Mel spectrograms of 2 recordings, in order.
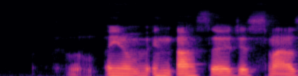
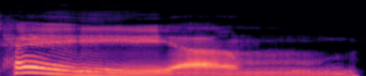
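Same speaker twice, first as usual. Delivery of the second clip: long stretched hey sliding into um; hesitant drawn-out greeting; 3 semitones lower, 4 dB louder than usual. Acted. Asta greets the mage he fought, drawn out and hesitant. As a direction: drag out the greeting, stalling for words.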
